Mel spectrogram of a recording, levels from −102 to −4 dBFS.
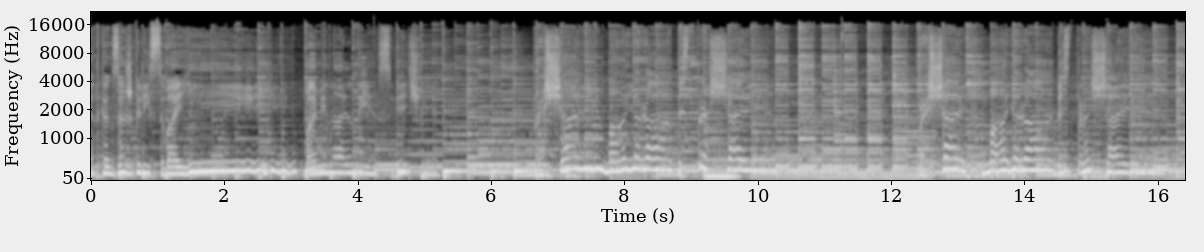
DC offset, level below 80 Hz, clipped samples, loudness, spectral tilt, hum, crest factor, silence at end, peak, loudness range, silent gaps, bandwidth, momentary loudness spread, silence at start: under 0.1%; -42 dBFS; under 0.1%; -19 LUFS; -5 dB/octave; none; 14 dB; 0 s; -4 dBFS; 3 LU; none; 17.5 kHz; 4 LU; 0 s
